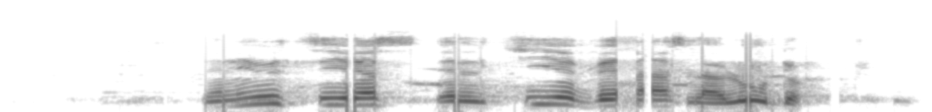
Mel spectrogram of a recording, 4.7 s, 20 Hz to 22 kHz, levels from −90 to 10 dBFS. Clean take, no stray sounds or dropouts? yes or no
no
